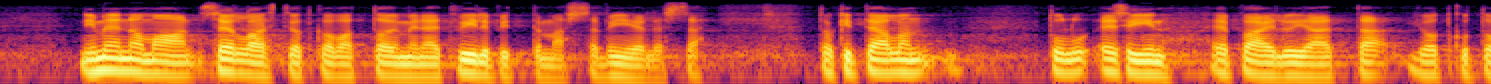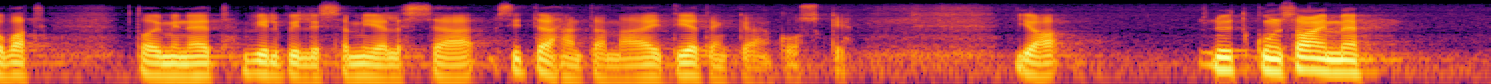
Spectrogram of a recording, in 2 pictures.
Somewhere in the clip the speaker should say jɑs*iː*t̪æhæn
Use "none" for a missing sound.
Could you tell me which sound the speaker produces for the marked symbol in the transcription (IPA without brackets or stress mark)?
i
